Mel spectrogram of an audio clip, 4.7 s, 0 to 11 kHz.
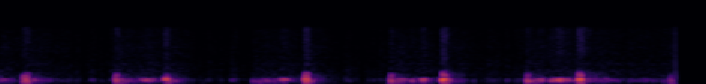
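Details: Female heartbeat with visible neck pulse: steady paired low thumps at about 66 beats a minute.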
